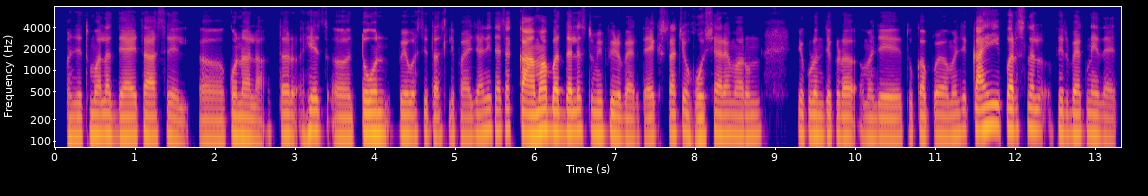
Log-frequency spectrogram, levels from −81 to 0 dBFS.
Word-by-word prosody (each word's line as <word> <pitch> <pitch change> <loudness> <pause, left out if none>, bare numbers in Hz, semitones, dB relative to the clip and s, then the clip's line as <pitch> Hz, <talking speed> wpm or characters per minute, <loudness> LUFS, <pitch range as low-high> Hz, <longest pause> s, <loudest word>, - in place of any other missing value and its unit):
म्हणजे 115 0 -1
तुम्हाला 120 0 +1
द्यायचा 115 0 +1
असेल, 110 -3 -3 0.2
अ, 100 -1 -3
कोणाला. 110 -3 0 0.2
तर 120 -1 +1
हेच 130 -1 0
अ, 110 -1 -2 0.2
टोन 125 0 +4
व्यवस्थित 120 +1 -1
असली 115 +1 -5
पाहिजे 110 +1 -4
आणि 130 +3 0
त्याच्या 135 +1 -1
कामाबद्दलच 130 +1 +6
तुम्ही 125 -1 +1
फीडबॅक 110 -4 0
द्या. 110 - -2
एक्स्ट्राचे 120 +3 -2
होशाऱ्या 120 +2 +1
मारून 115 0 -2 0.5
इकडून 120 -2 0
तिकडं 115 -2 -1
म्हणजे 105 -1 -1
तुका 115 0 -2
प - - -2 0.2
म्हणजे 120 +4 -3
काही 155 +4 +5
पर्सनल 145 0 +2 0.2
फीडबॅक 125 -1 -1
नाही 120 -1 0
द्यायचं. 110 -3 -8
120 Hz, 150 wpm, -23 LUFS, 110-125 Hz, 0.5 s, कामाबद्दलच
